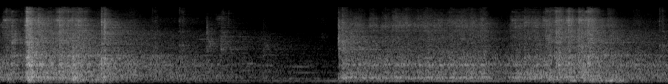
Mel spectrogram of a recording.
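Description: Aston Martin DB2/4's straight-six being cranked on the starter in two attempts: a burst of cranking that starts abruptly and fades away, then a second one about three and a half seconds in, without the engine settling into a steady run.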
